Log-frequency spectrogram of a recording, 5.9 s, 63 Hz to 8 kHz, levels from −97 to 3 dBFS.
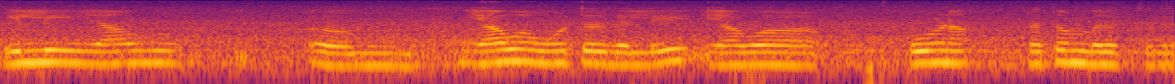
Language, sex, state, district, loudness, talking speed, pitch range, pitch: Kannada, female, Karnataka, Dakshina Kannada, -16 LUFS, 90 wpm, 195-220 Hz, 210 Hz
